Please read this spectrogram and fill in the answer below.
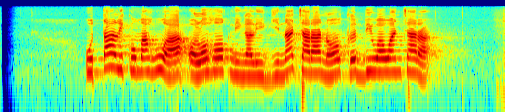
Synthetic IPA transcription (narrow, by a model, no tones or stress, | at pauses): ut̪alikumaɦuaɔlɔɦɔk̚niŋaliɡinat͡ʃaɾanɔkɨrdiwawaɲt͡ʃaɾa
